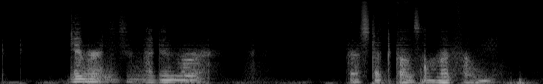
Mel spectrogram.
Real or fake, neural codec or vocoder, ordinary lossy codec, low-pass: fake; codec, 44.1 kHz, 0.9 kbps, DAC; none; none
